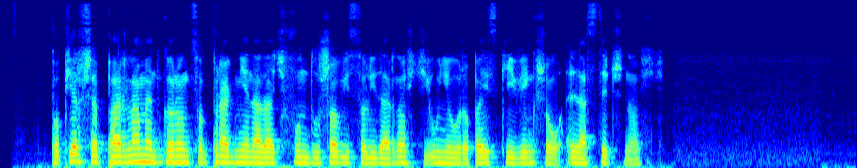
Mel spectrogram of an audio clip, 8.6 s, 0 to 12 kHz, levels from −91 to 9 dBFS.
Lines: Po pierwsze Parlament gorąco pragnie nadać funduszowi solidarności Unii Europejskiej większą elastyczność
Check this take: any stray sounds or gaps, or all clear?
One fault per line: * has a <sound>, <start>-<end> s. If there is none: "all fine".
all fine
